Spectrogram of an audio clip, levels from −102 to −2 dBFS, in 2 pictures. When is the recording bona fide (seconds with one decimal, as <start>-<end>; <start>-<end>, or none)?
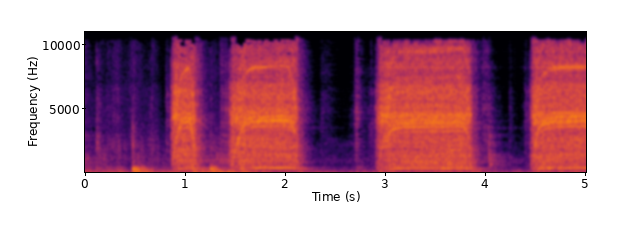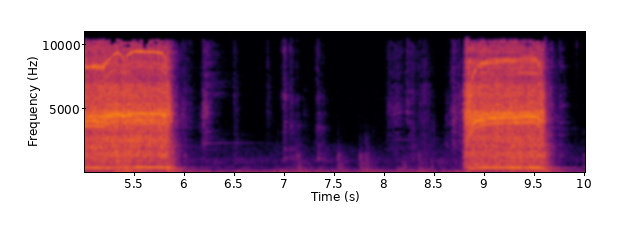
0.0-3.0; 5.2-5.8; 9.5-10.0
